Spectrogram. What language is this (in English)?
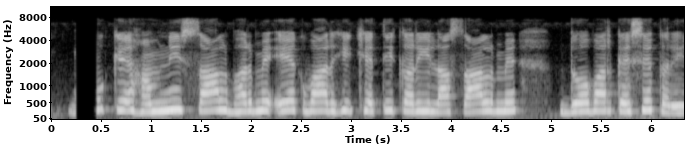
Magahi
